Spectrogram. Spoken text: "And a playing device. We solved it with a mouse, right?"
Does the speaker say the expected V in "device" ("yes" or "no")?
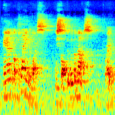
no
